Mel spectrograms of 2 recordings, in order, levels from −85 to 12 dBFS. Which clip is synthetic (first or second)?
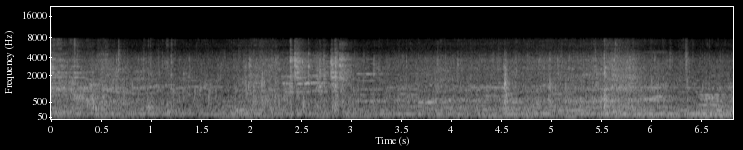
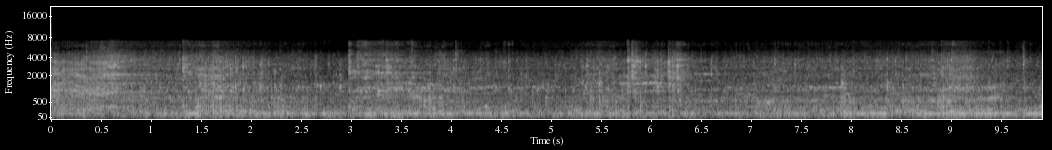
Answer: second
